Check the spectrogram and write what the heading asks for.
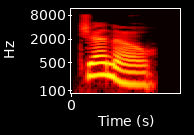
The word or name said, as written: jeno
